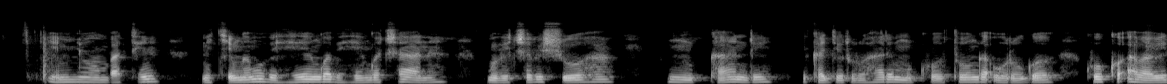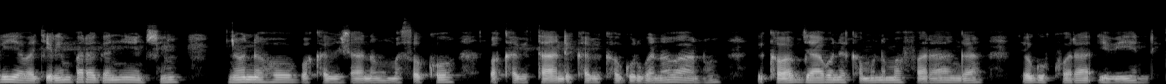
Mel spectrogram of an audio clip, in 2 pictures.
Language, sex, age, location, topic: Kinyarwanda, male, 25-35, Musanze, finance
